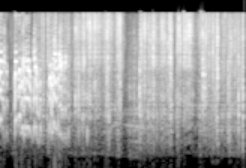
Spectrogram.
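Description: Packing tape rips loudly off a cardboard box.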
